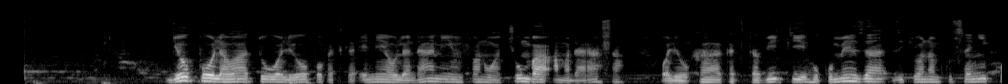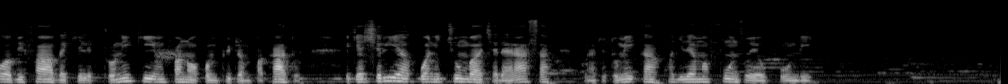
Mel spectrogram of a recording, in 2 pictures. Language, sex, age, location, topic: Swahili, male, 25-35, Dar es Salaam, education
